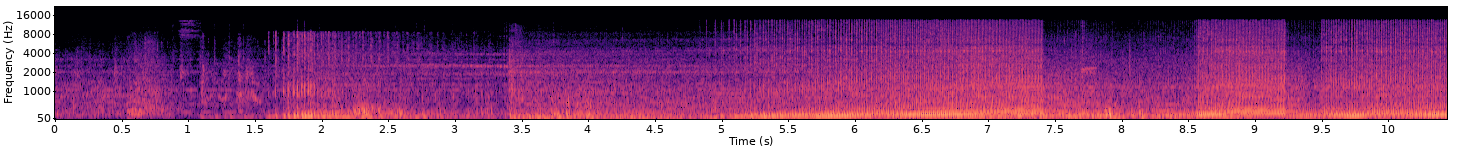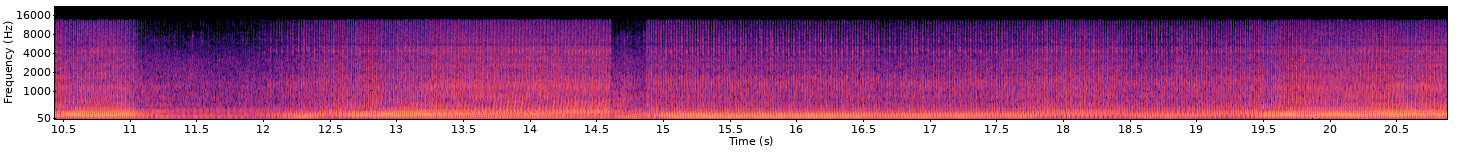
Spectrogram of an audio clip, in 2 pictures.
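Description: A motorcycle engine roars, revving up and down as it speeds along.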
